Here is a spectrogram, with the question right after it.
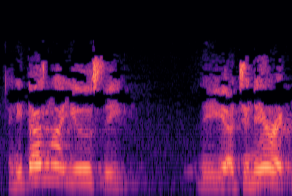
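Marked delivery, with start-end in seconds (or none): none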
